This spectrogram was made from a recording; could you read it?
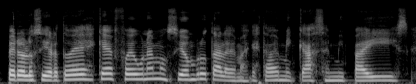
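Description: A woman's voice: medium pitch, flat delivery, fast talker, a little mellow, no echo, studio quality. Earnest woman telling her story. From Venezuela. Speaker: radio guest. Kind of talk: personal testimony in a radio interview. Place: radio studio.

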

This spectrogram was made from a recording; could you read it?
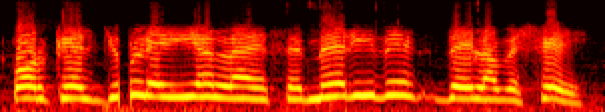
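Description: Chatty, high-voiced woman caller. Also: measured pace, no room sound. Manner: chatty, insistent.

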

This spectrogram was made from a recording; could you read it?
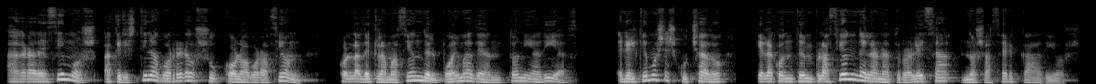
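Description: A man hosting a religious radio program, introducing segments in a measured, devout manner. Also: mid-range voice, expressive, darkish tone. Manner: measured, devout announcer delivery.

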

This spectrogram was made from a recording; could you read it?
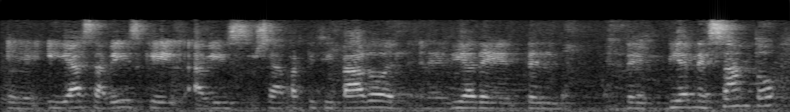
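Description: A woman's voice: mid-range voice, normal speed. A religious sister from Northern Ireland with an Irish accent, telling her faith story in a humorous, self-mocking way with many fillers. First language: English. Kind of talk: personal faith testimony. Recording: distant mic in an echoey noisy room.

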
